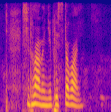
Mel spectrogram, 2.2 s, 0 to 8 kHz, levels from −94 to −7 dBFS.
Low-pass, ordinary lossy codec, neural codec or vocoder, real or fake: 7.2 kHz; none; codec, 16 kHz, 2 kbps, FunCodec, trained on Chinese and English, 25 frames a second; fake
